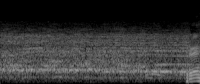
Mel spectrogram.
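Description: Steady crowd noise filling a football stadium during play, with no distinct cheers or impacts.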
